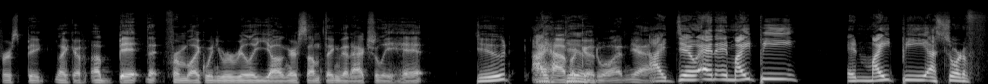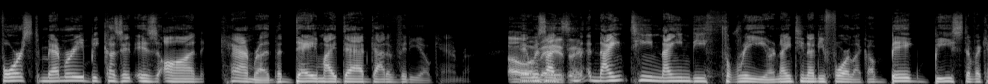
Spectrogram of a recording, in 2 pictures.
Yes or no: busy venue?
no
